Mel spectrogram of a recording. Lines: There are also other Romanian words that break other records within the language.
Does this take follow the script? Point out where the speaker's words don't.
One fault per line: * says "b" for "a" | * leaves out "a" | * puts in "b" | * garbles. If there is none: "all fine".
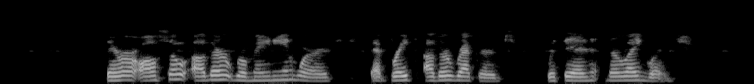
all fine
